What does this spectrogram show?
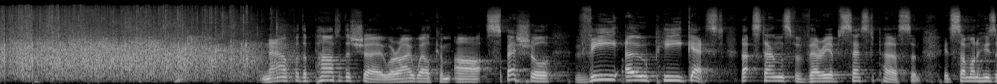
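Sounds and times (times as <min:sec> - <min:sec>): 
audience applause at a show: 0:00.0 - 0:02.9
speech: 0:02.6 - 0:09.9.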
